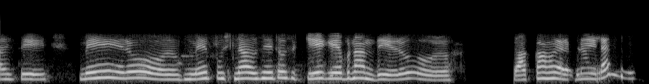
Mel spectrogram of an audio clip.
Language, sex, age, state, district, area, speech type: Dogri, female, 18-30, Jammu and Kashmir, Udhampur, rural, conversation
